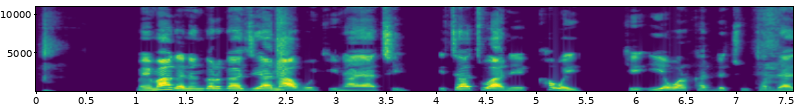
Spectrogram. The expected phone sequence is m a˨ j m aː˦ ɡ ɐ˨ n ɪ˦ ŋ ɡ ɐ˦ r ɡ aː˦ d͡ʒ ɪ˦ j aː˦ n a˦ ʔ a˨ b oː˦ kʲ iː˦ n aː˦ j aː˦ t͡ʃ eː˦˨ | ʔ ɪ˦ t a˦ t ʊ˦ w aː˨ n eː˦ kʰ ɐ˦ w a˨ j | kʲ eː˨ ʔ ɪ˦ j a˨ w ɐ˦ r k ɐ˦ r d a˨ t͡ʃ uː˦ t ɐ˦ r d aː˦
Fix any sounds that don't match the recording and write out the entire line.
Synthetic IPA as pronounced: m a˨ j m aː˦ ɡ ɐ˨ n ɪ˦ ŋ ɡ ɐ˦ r ɡ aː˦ d͡ʒ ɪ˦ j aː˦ n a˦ ʔ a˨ b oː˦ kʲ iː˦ n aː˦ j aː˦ t͡ʃ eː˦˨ | ʔ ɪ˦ t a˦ t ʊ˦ w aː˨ n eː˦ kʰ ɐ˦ w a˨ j | kʲ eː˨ ʔ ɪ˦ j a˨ w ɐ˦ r k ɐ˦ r d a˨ t͡ʃ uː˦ t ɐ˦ r d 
